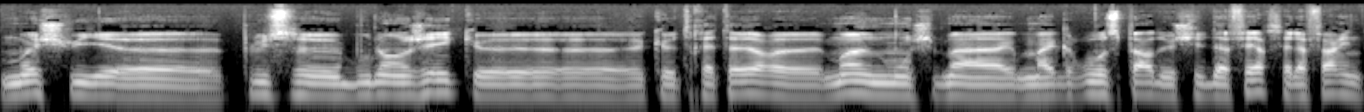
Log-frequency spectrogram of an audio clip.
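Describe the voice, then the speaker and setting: A man speaks here. His intonation stays fairly even. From France, Nièvre. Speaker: master baker and bakers' union head. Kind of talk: radio interview. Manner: halting.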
